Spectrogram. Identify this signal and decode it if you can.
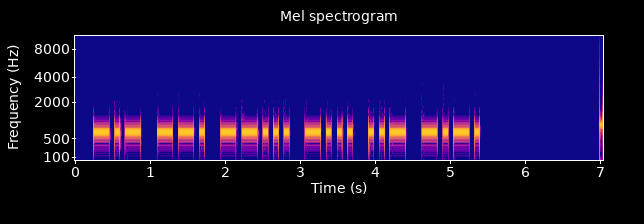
Morse code, heard as a keyed tone, about 17 wpm, 700 Hz. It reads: KG7BUC
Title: USA Callsign DE Callsign 17wpm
